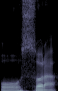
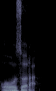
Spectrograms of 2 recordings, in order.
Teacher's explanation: rather than saying o sora, it glides faster if you go o zora.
